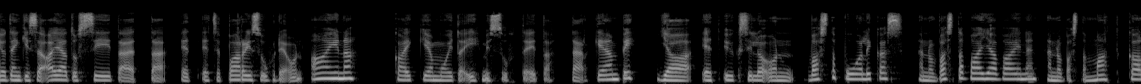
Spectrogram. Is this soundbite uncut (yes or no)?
no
